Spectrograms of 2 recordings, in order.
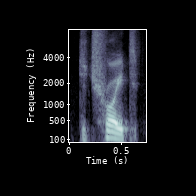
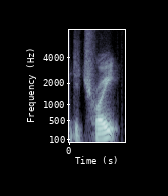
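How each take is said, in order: First: The final T is clearly pronounced. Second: The final T is cut off abruptly. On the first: This is how outsiders say it. "we Detroiters don't say Detroit" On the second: This is how locals say it. "Do a hard throttle stop"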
